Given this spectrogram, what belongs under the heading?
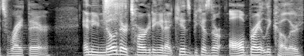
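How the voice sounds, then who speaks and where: A man's unremarkable speaking voice at medium pitch, on a very clean recording with a silent background. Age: 20s. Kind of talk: casual chat. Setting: studio.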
